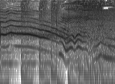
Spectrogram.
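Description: A cartoon character's shrill scream: one long high-pitched cry that rises at the start, holds, then falls away with a wavering near the end, over background music.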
